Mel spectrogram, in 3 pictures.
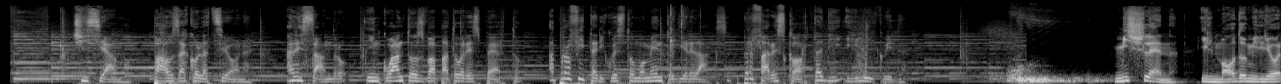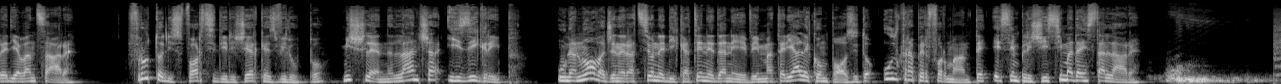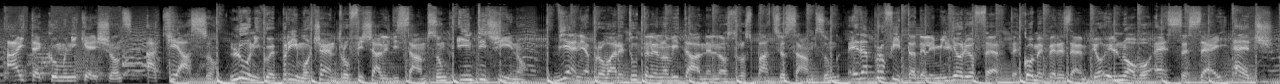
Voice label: italian commercial

